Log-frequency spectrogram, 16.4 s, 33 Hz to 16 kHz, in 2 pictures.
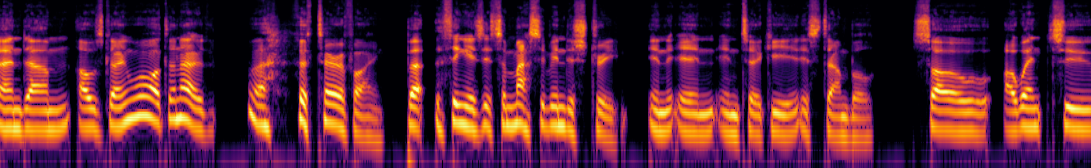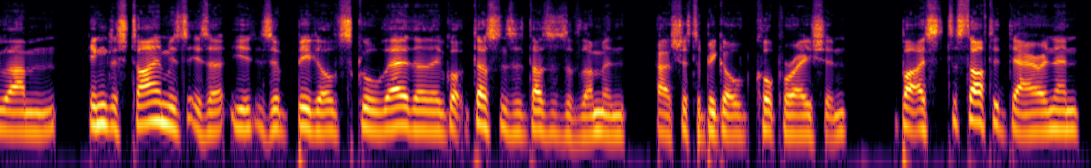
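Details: Adult British man, born 1975, with a persistent stammer that was a big issue around age 28–29; he had speech therapy in Britain after his Masters; stammering.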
